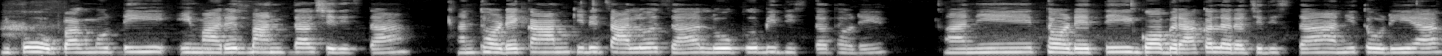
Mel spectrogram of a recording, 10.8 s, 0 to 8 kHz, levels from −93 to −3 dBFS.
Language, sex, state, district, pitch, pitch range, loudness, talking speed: Konkani, female, Goa, North and South Goa, 220 Hz, 210-230 Hz, -15 LUFS, 140 wpm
